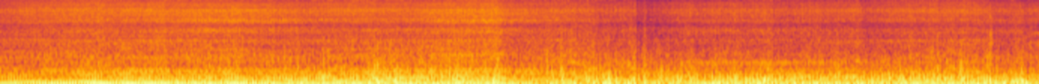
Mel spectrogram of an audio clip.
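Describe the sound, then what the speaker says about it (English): A BMW R nineT Racer's boxer twin engine revs up, its throaty note rising steadily then breaking into a rougher rumble, loud and close with no talk. "Feel the bike pulling to the right when you rev it because of the nature of the Boxster engine"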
